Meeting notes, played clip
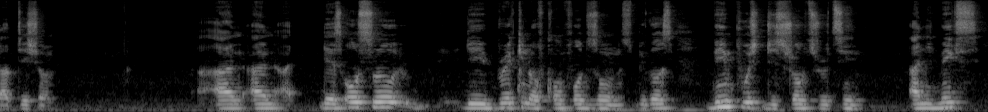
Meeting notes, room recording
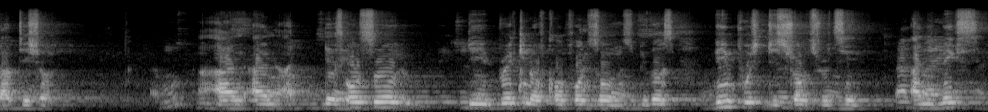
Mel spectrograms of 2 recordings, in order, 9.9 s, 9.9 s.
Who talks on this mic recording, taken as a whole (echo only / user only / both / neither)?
both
